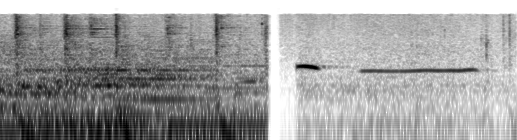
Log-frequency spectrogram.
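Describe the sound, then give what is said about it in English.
Lively piano music from dueling pianists at the P&E cuts off abruptly, then a person whistles: a brief note followed by a long, steady, clear tone held for about a second. “That was a very nice whistle, by the way.”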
